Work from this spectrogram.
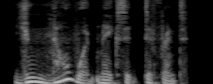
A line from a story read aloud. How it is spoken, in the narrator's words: Brenna hisses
